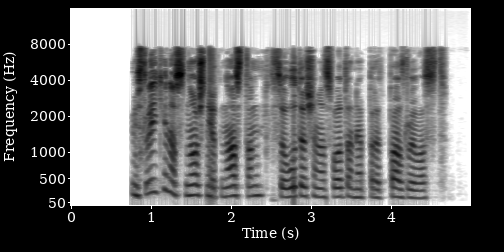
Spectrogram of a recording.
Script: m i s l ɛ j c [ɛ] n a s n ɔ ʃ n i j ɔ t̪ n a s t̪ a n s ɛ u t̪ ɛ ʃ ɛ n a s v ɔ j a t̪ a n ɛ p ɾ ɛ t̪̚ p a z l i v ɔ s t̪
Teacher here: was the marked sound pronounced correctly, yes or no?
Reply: no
